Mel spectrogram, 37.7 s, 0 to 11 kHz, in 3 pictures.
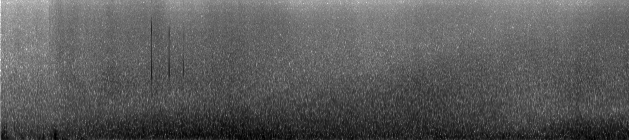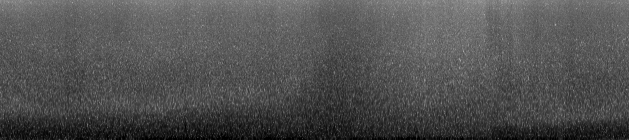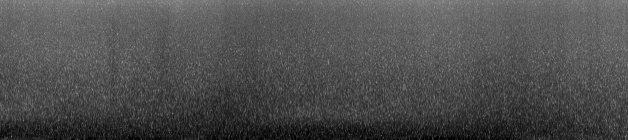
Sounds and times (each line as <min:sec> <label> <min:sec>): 0:00.0 Waves, distant 0:37.7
